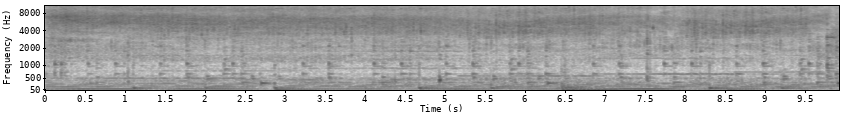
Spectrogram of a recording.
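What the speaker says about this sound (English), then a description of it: "you fry it before applying it to the meat." A spice paste for tacos sizzles and crackles steadily in a hot pan, with occasional stirring scrapes and no talking.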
